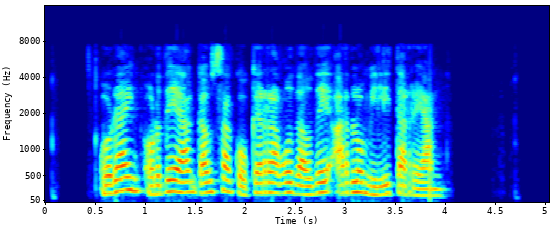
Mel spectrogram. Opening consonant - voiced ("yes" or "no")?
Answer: yes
